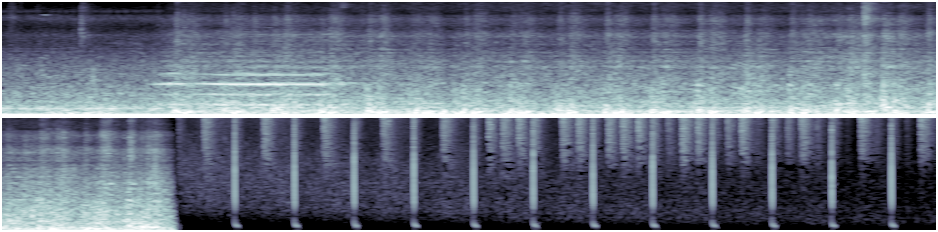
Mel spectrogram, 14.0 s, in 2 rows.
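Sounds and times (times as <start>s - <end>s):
train rumbling: 0.0s - 8.4s
wheels clattering over rail joints: 0.5s - 8.3s.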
